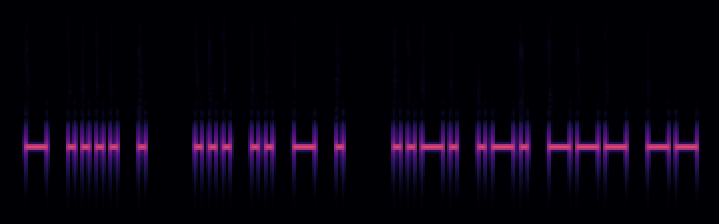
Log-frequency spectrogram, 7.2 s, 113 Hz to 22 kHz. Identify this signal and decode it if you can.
Morse code, heard as a keyed tone, about 17 wpm, 700 Hz. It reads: THE SITE FROM
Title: Sentences from Top 1000 Words - Review Part 4 - 17wpm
